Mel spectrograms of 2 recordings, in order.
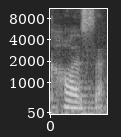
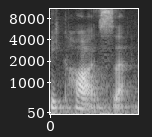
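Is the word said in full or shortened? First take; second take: shortened; full. First: The word is shortened, dropping its first syllable. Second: The word is pronounced in full, both syllables. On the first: It is casual everyday speech. The speaker calls it wrong. "In our daily speaking, we can say it like that" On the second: It suits a formal speaking test. The speaker calls it right. "you should make sure to fully pronounce the words"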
